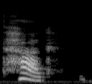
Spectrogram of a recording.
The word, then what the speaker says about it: Tag: En début de mot, ces consonnes ne se prononcent pas comme le P de patate, le T de tomate ou le K de kilo, mais sont accompagnées d'un léger H aspiré, que l'on doit bien percevoir. Das Paar, le couple.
